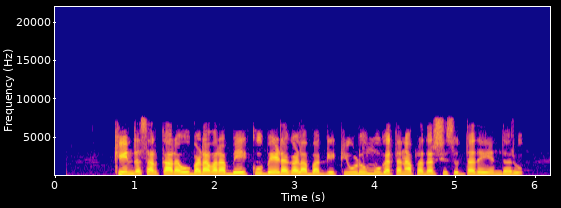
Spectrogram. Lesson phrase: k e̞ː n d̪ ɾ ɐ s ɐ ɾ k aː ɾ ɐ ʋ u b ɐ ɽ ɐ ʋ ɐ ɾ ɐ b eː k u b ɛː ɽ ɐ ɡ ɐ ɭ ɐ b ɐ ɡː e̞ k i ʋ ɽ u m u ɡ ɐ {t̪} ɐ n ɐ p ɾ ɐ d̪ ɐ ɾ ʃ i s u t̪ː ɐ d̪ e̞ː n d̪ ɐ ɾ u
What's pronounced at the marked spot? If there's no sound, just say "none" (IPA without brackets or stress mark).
t̪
